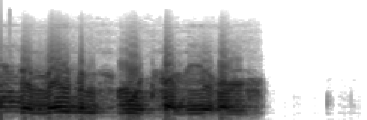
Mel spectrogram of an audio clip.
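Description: Speech only: a man lecturing in German, on an old recording. His voice breaks off near the end.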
